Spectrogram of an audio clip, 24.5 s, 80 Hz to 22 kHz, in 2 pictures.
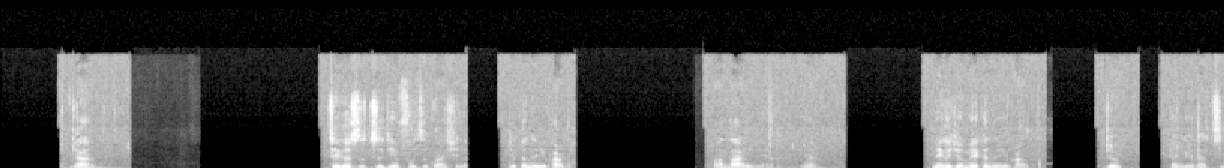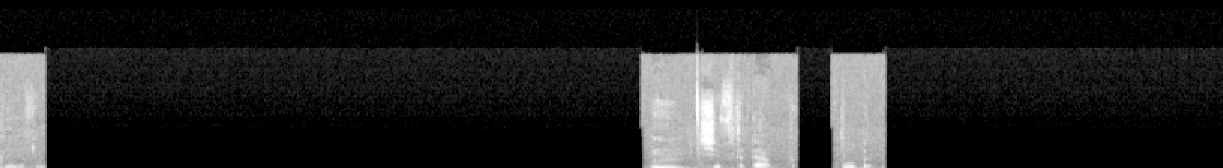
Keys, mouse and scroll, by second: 0.7-2.3 right drag, 1.0 g, 2.9-5.7 right drag, 3.2 g, 4.5 g, 6.0-7.7 middle drag, 7.7 g, 9.2-11.8 right drag, 11.0 ctrl+p, 12.3 a, 12.7 right click, 13.4 g, 15.6 g, 16.8 shift+g, 18.9 shift+l.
